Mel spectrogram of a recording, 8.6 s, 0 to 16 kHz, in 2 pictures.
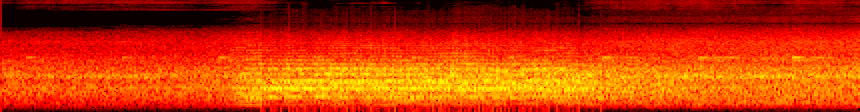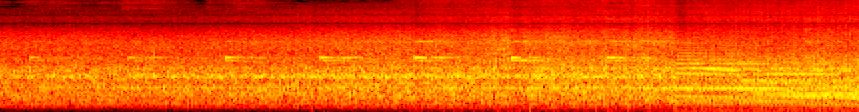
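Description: Air horn of a BNSF GE ES44AC diesel locomotive leading a freight train: the horn cuts in loud about a second in, eases, and swells loud again near the end as the locomotive draws level, over the rumble of the approaching train. A bell dings about twice a second underneath.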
